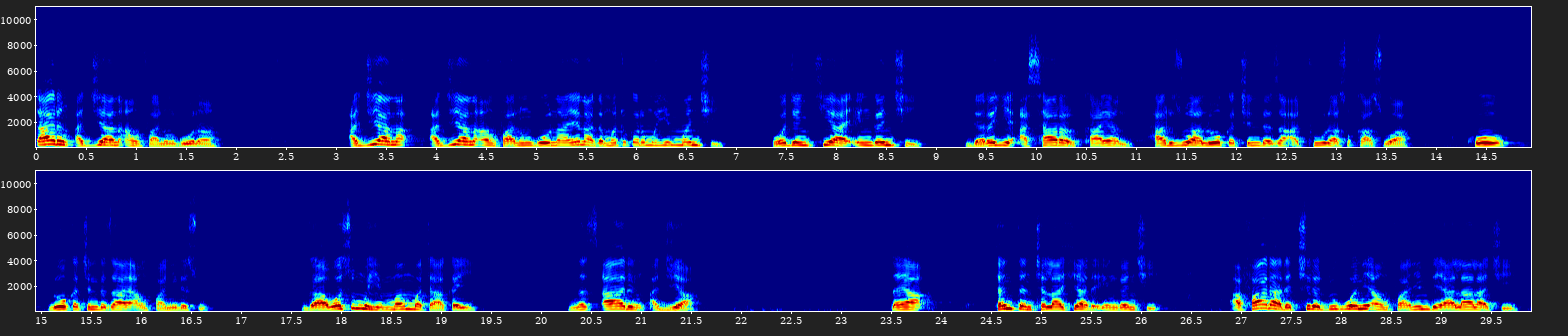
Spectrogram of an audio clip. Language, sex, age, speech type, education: Hausa, male, 15-29, spontaneous, tertiary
